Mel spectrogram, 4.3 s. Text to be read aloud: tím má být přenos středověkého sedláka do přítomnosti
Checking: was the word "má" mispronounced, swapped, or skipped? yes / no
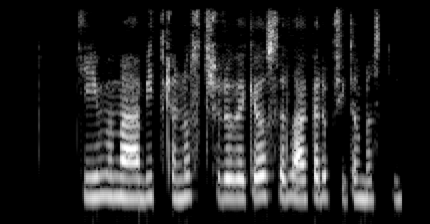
no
